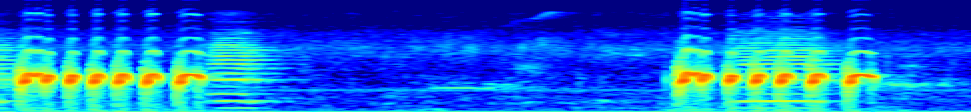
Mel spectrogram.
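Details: Zebra dove, a local wild bird with a loud voice, giving two bursts of six rapid, bouncing coos separated by a quiet pause, with a faint, buzzy hum after the first burst.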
